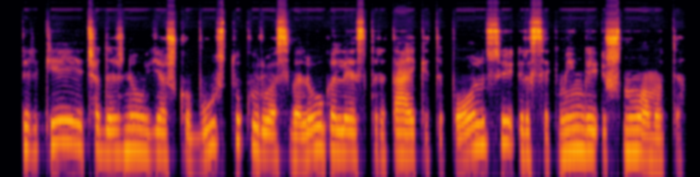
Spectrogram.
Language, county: Lithuanian, Vilnius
